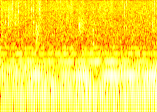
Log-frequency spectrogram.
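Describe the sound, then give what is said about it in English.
Faint, light rain easing off almost to a drizzle, pattering steadily with scattered small drops over a constant low hum in the background; no one speaks. “There's less and less rain. It's subsiding even more. And it goes almost down to a drizzle.”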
